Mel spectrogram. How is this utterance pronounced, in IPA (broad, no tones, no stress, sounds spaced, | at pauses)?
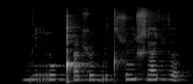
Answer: b i r u ǃʼ ɐ̃ ʂ ʉ b e t ɬ ʉ ɕ ɐ̃ ç ɵ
